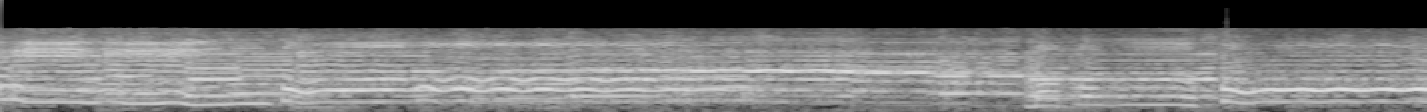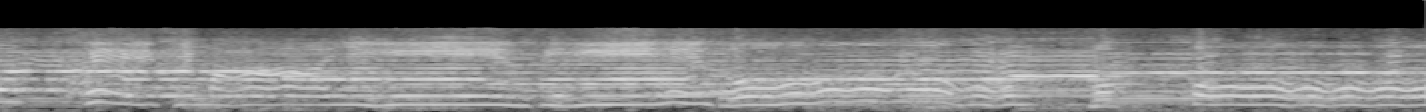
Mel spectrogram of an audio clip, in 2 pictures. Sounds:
Music

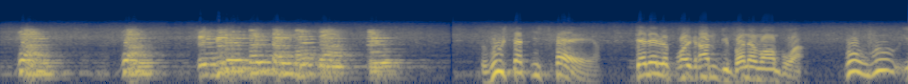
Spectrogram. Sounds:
Radio, Speech, Music

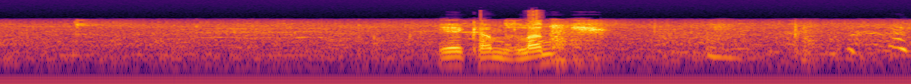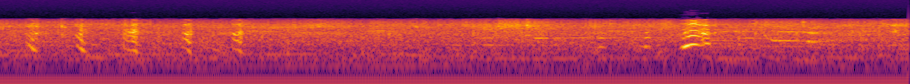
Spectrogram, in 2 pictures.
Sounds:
Speech

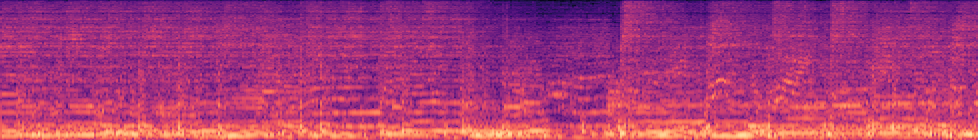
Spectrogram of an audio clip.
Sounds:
Music

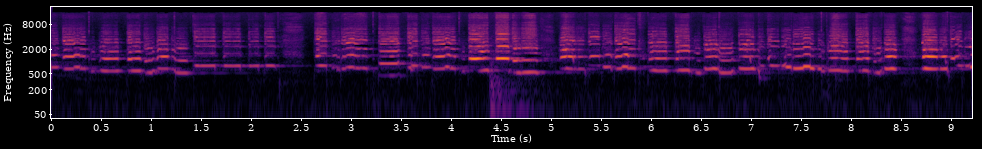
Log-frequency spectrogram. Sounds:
Music

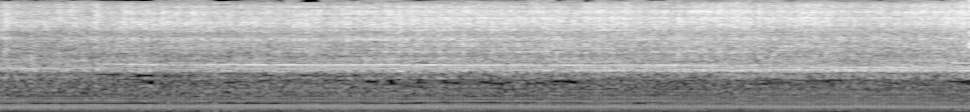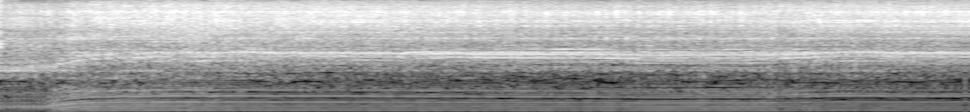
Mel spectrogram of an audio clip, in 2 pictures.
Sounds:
Chainsaw

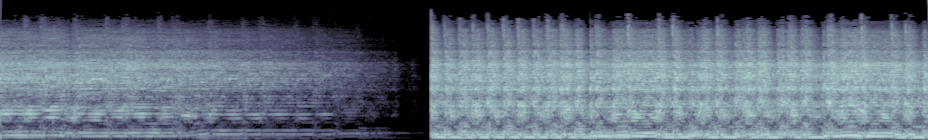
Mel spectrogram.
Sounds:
Music, Plucked string instrument, Electric guitar, Musical instrument, Guitar

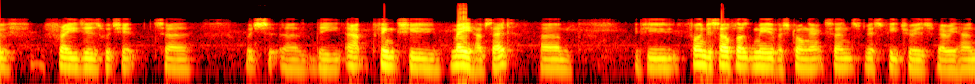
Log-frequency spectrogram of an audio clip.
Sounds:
Male speech, Speech

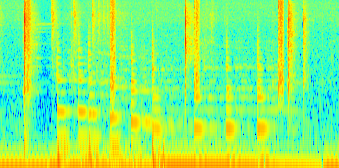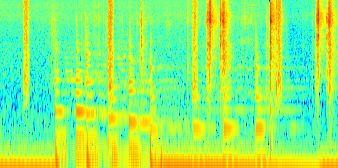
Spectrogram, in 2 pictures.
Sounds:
cap gun shooting

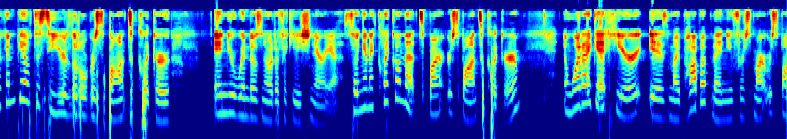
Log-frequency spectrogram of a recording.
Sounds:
Speech

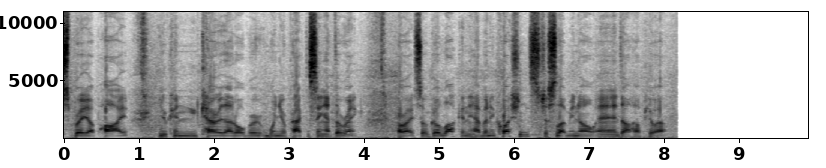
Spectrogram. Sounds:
Speech

